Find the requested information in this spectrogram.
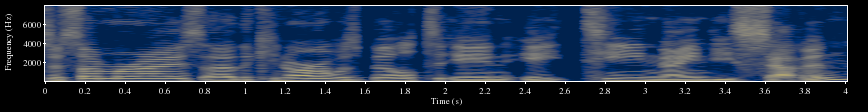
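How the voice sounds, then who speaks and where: This man has a plain, everyday voice, pitched fairly high, with a Canadian accent. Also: very clean recording, silent background. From Canada. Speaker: museum ship enthusiast. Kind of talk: live stream panel discussion. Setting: live stream.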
